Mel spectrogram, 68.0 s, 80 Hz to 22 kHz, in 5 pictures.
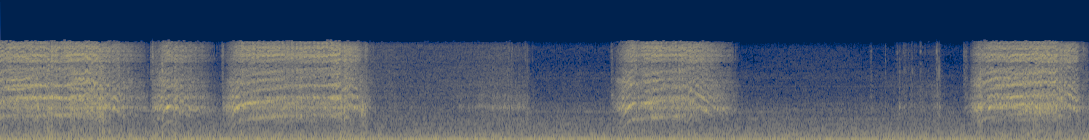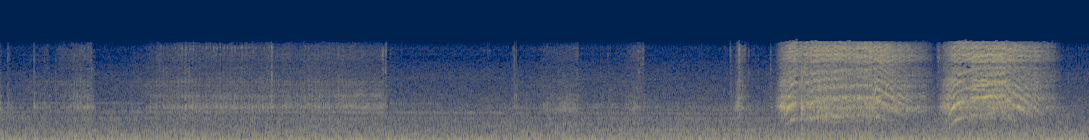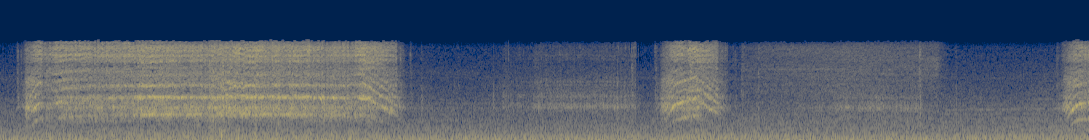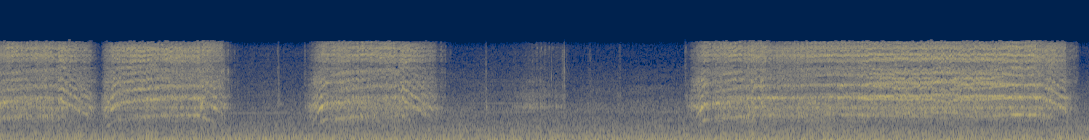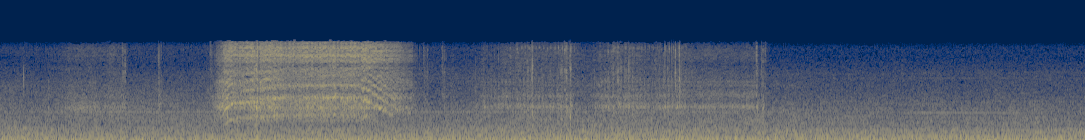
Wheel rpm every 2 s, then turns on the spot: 130, 90, 60, 10, 60, 0, 90, 10, 20, 10, 10, 30, 100, 70, 190, 190, 30, 30, 30, 10, 90, 110, 80, 30, 20, 190, 190, 40, 40, 120, 10, 20, 0, 0.
4-6 14-20 26-28 32-34 36-40 46-48 54-56 60-64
